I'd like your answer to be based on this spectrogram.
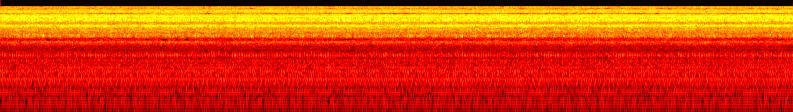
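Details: Continuous loud mechanical hum and hiss with a steady low pulsing: an aerosol compressor nebulizer running, recorded as relaxing sleep white noise.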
